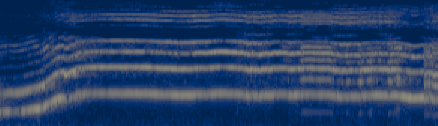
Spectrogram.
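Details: Siberian husky howling: one long tonal note that rises steeply at the start, then holds steady and level for about three seconds in a rich harmonic voice.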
